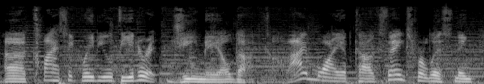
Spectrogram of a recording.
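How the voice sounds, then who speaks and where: A man's voice: a little high, very animated, a little slow, over music. An American man hosting a radio show, talking casually and directly to listeners.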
